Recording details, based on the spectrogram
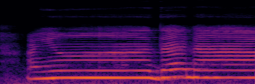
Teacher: نون کی آواز کو ناک میں چھپا کر پڑھنا ہے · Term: اخفا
